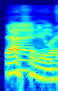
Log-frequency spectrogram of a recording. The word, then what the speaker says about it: Fashanu: Fashanu, I think. – Fashanu. So yes. Like fashion. Ooh, okay, that's easy. That's all you got to remember. It's like fashion. Fashanu, not Fashanu, not Fashanu, Fashanu.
